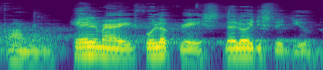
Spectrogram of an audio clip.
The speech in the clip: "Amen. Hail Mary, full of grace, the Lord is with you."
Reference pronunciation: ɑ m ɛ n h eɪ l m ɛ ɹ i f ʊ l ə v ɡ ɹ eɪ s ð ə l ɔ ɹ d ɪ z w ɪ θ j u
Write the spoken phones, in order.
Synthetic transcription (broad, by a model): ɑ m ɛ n h eɪ l m ɛ ɹ i f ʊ l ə p ɡ ɹ eɪ s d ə l ɔ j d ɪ s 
